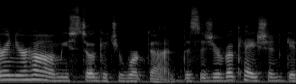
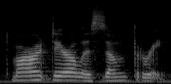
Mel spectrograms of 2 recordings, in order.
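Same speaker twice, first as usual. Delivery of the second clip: normal talking voice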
